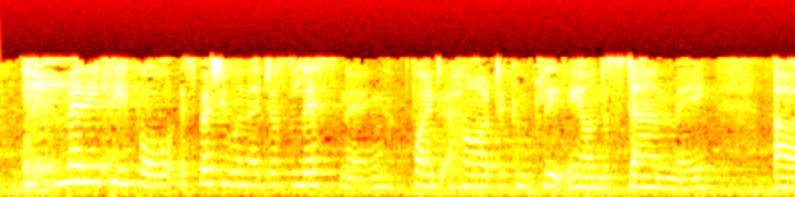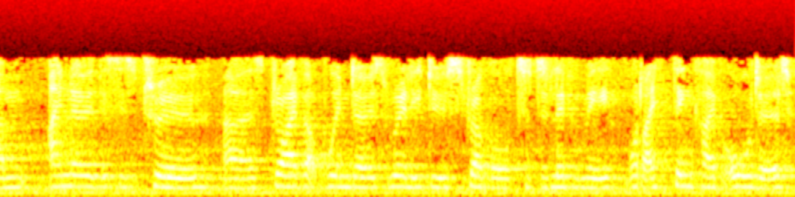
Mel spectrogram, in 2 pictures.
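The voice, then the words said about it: Strong British accent. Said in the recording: “my British accent remains pretty strong”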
